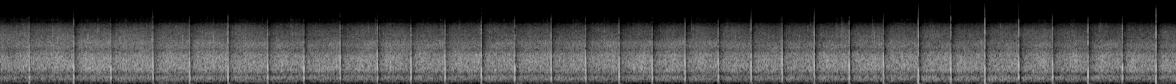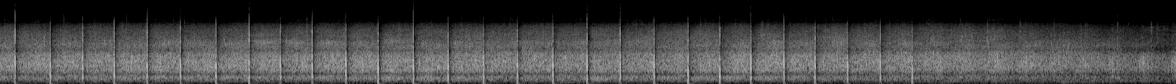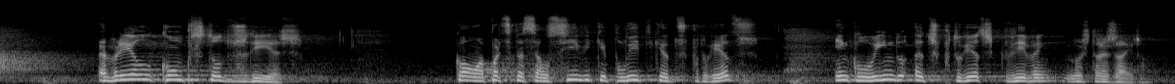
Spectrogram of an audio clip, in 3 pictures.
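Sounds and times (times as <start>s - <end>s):
audience applause: 0.0s - 23.9s
speech: 24.6s - 26.6s, 28.1s - 31.1s, 31.9s - 35.0s.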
